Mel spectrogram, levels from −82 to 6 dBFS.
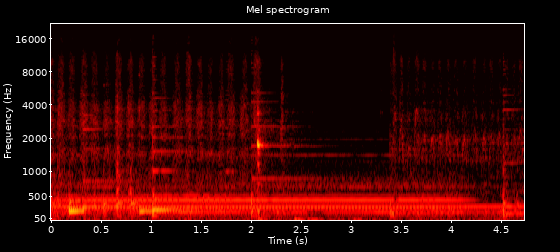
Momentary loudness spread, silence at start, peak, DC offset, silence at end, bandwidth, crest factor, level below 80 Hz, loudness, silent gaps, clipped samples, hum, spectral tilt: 12 LU; 0 s; -16 dBFS; under 0.1%; 0 s; 18.5 kHz; 24 dB; -64 dBFS; -40 LUFS; none; under 0.1%; none; -5.5 dB/octave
